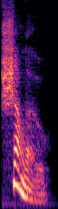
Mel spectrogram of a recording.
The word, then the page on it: shallow: British English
